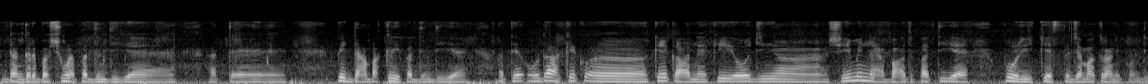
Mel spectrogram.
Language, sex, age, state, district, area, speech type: Dogri, male, 18-30, Jammu and Kashmir, Reasi, rural, spontaneous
